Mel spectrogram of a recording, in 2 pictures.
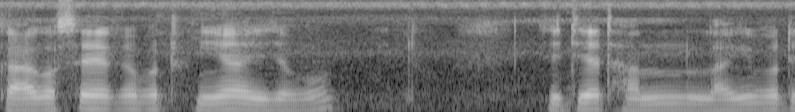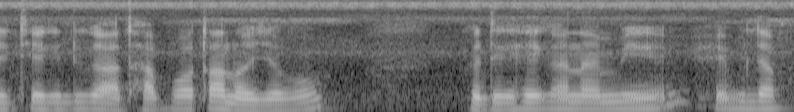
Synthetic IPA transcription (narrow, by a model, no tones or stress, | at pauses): kaɡɔsɛɛkɛbadʱunijaaɦizabɔkitu̥ | zetijatʰanlaɡibɔtetijakĩntukatʰapɔtanɦojzabɔ | ɡ̥ot̬ikɛxejkaɹnɛamiejbilak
